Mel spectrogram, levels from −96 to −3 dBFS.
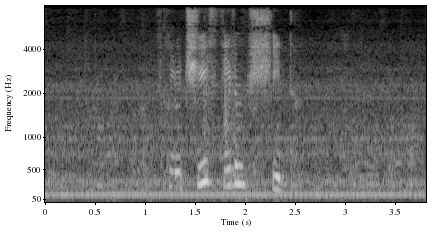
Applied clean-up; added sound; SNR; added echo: none; none; none; none.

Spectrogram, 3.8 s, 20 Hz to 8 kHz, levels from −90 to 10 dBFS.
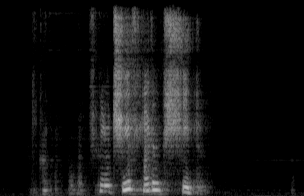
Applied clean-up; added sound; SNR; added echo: neural mask model DeepFilterNet 3.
